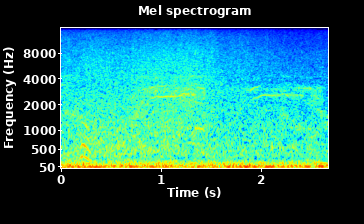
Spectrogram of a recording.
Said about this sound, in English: What's that? What? I hear something. It sounds like a wave.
